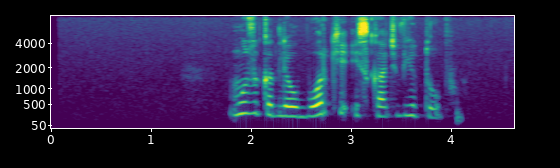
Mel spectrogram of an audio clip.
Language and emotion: Russian, neutral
